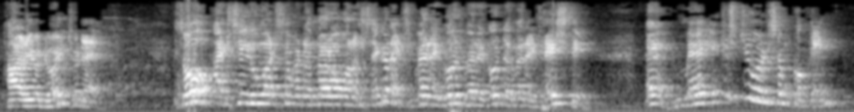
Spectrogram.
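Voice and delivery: mock accented shop clerk's sales pitch; convenience store clerk. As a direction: play a polite, eager clerk with a put-on accent. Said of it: "walk into a seven eleven here".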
